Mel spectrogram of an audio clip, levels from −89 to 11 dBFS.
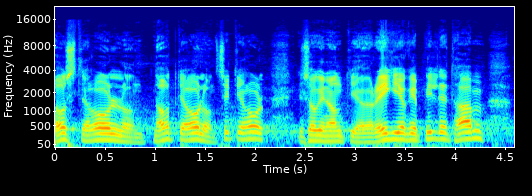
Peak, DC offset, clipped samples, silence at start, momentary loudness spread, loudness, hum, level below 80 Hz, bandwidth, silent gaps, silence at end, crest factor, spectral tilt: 0 dBFS; under 0.1%; under 0.1%; 0 s; 8 LU; -20 LUFS; none; -50 dBFS; 14.5 kHz; none; 0.05 s; 20 dB; -4.5 dB/octave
